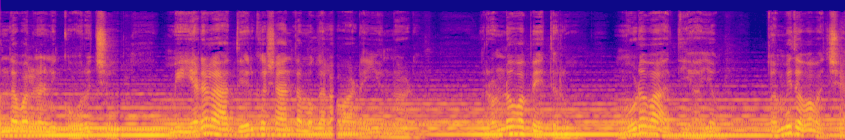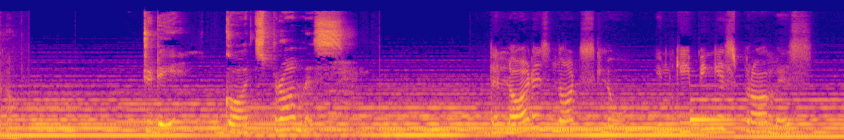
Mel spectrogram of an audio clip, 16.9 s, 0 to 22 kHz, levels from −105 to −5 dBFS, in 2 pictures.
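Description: At 1.17–1.21 s and 3.31–3.38 s, short concealed packet loss: missing audio was synthesised from preceding sound, heard as brief smears, showing as smoothed, repeated spectral texture.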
